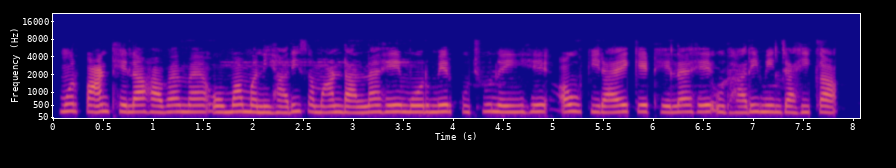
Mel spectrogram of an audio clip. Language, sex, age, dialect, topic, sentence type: Chhattisgarhi, female, 31-35, Western/Budati/Khatahi, banking, question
